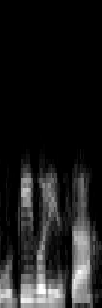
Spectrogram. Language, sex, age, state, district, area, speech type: Assamese, female, 30-45, Assam, Darrang, rural, conversation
